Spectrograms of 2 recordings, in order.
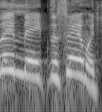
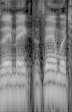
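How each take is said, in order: First: High-pitched mock insistence; hammed-up assertion. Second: Said in the usual way. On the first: Actor in the play insisting on sandwich, high and hammed-up. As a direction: declare it high, like bad stage dialogue. Performing play lines, first character. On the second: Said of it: "He goes".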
